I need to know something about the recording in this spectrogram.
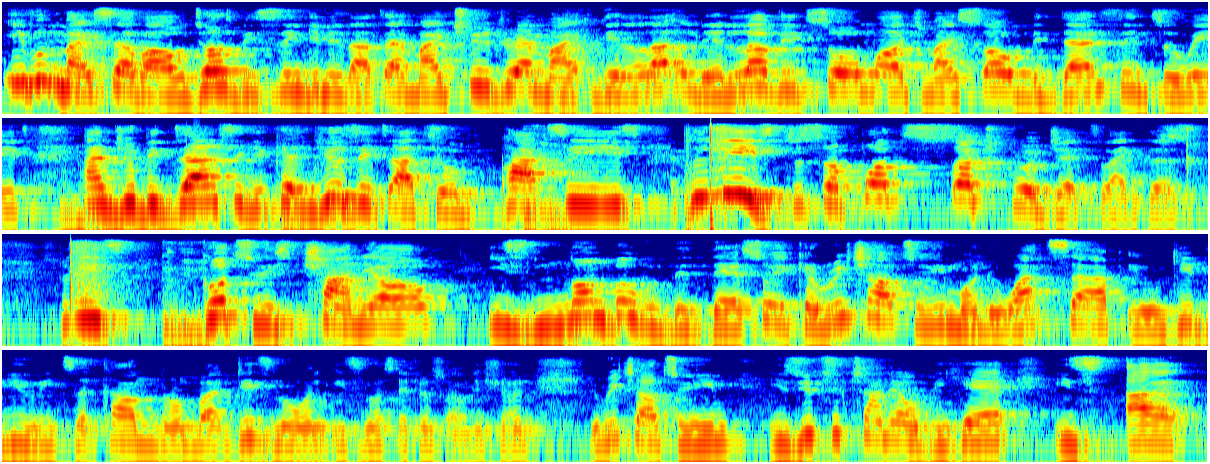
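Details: Adult female narrator; normal fluent speech.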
